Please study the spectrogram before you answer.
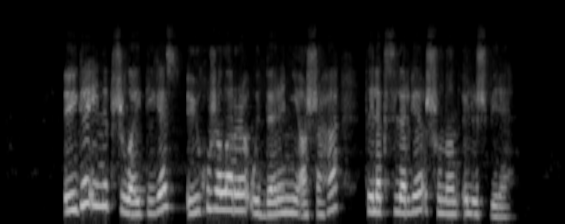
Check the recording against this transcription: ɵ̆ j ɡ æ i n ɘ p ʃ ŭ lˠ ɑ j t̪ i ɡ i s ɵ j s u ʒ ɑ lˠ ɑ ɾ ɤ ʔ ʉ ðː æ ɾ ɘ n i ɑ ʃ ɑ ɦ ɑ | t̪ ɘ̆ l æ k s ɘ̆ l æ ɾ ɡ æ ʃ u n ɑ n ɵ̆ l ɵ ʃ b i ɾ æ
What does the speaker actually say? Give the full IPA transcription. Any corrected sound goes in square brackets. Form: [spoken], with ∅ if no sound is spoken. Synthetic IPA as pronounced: ɵ̆ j ɡ æ i n ɘ p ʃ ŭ lˠ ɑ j t̪ i ɡ [æ] s ɵ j [χ] u ʒ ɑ lˠ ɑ ɾ ɤ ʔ ʉ ðː æ ɾ ɘ n i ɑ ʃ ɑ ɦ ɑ | t̪ ɘ̆ l æ k s ɘ̆ l æ ɾ ɡ æ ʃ u n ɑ n ɵ̆ l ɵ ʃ b i ɾ æ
